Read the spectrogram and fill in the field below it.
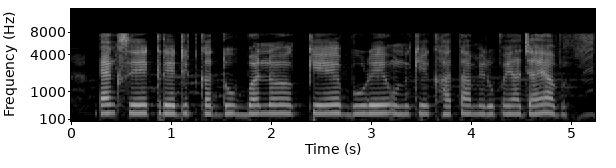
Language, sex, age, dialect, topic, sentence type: Maithili, female, 25-30, Angika, banking, question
